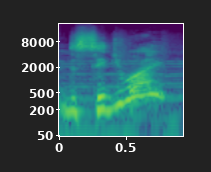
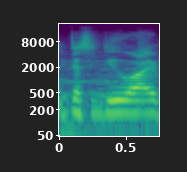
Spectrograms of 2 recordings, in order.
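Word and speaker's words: Decidueye: And for our final one, ooh, nice desi. Decidui. I always I always say it wrong. I say desi, but decidu is what I've heard as well.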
